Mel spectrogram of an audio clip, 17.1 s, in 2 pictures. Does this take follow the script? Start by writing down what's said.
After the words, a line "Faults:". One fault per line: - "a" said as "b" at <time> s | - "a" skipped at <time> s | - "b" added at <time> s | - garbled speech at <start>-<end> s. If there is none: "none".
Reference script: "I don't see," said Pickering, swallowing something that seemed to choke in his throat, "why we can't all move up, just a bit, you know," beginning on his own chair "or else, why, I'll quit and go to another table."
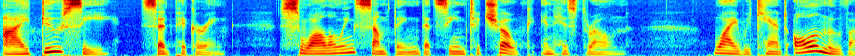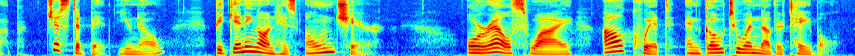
"I do see," said Pickering, swallowing something that seemed to choke in his throne, "why we can't all move up, just a bit, you know," beginning on his own chair "or else, why, I'll quit and go to another table."
Faults:
- "don't" said as "do" at 0.4 s
- "throat" said as "throne" at 5.8 s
